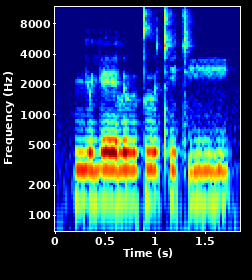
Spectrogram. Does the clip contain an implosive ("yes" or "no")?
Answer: no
